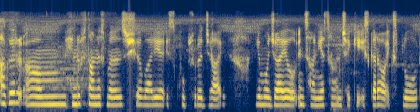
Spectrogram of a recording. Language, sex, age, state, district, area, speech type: Kashmiri, female, 18-30, Jammu and Kashmir, Kupwara, rural, spontaneous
